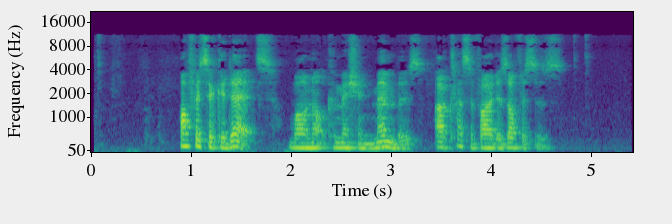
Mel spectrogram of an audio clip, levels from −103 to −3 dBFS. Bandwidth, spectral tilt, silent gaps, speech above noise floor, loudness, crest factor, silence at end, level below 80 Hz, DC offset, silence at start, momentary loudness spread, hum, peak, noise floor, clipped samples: 11.5 kHz; -5 dB/octave; none; 38 dB; -22 LUFS; 20 dB; 0.7 s; -56 dBFS; under 0.1%; 0.9 s; 11 LU; none; -2 dBFS; -60 dBFS; under 0.1%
